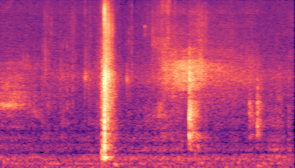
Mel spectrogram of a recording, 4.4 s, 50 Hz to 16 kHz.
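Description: A single sharp crack about one and a half seconds in, from a Gonstead chiropractic thrust on the fifth thoracic vertebra (a 5th Dorsal PL adjustment): the spinal joint cavitating. A second, softer click follows about a second later.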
